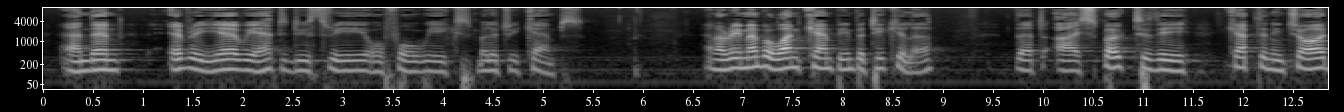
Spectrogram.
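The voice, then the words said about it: South African accent. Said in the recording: “I'm a South African ... You'll recognize it in my speech ... the accent that I have”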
